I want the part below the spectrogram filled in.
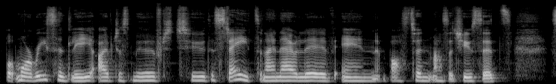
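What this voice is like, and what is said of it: Irish accent, somewhat mixed. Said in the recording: “You may have guessed from the accent, I am Irish ... my accent is a bit all over the place”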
